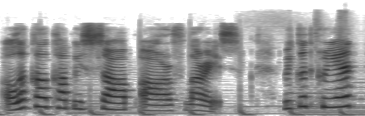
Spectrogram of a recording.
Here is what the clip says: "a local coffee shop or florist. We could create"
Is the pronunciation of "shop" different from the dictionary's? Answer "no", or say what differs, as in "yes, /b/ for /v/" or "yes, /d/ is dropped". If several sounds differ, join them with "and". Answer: yes, /s/ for /ʃ/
